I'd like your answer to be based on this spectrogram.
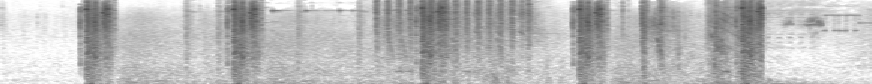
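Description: Gunfire in the video game Contract Wars: about five loud, sharp shots spaced roughly a second apart over a steady background rumble, with no voices.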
